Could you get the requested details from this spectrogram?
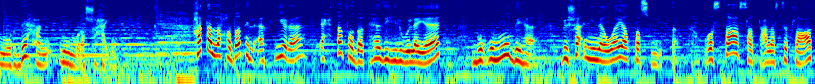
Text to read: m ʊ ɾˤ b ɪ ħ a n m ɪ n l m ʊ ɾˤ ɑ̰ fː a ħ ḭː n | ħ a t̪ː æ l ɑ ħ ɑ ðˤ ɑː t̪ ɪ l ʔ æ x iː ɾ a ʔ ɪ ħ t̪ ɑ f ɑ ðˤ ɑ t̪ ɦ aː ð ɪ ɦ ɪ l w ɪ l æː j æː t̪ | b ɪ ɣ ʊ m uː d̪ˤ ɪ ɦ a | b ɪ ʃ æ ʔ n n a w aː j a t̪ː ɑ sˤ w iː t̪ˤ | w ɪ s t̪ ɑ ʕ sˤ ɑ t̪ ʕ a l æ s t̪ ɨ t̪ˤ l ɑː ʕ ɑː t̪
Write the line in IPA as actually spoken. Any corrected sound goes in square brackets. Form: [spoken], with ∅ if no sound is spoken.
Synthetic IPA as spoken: m ʊ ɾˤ b ɪ ħ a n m ɪ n l m ʊ ɾˤ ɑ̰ [ʃː] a ħ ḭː n | ħ a t̪ː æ [lː] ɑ ħ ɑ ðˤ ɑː t̪ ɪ l ʔ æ x iː ɾ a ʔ ɪ ħ t̪ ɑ f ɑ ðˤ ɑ t̪ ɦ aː ð ɪ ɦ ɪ l w ɪ l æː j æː t̪ | b ɪ ɣ ʊ m uː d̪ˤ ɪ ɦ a | b ɪ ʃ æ ʔ n n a w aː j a t̪ː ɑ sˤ w iː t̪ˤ | w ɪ s t̪ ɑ ʕ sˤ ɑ t̪ ʕ a l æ s t̪ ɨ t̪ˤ l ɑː ʕ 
